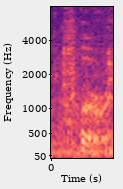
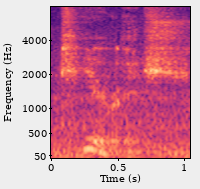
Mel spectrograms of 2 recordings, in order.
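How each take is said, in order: First: It is said with a plain English pronunciation. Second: It is said with a Dutch-style pronunciation. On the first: "in this country, it's mostly Keurig" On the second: "the proper Dutch pronunciation ... actually sounds more like Kirish"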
